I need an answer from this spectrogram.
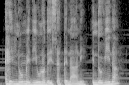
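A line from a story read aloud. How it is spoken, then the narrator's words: Woman laughing. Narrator (Italian): La donna rise e disse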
